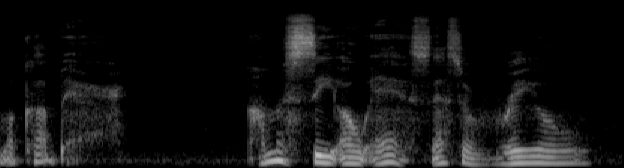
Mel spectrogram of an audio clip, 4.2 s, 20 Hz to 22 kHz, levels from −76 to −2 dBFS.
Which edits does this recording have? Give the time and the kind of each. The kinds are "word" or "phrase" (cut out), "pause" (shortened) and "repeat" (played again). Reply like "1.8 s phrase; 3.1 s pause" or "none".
none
